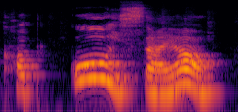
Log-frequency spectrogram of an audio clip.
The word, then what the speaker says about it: 걷고 있어요: And if you pronounce 걷고 있어요, 걷고 있어요, you notice that this ut gives more emphasis to 그 sound. So it's pronounced 걷고 있어요.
